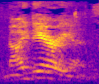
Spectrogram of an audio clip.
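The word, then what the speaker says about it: Cnidarian: nid darians all right narian the sea is silent well what's so unique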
